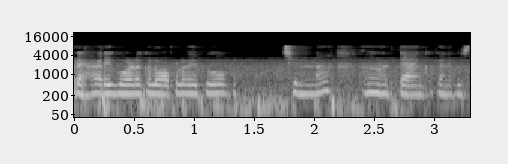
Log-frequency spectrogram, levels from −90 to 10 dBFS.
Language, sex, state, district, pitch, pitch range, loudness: Telugu, female, Andhra Pradesh, Srikakulam, 235 Hz, 230-240 Hz, -21 LUFS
